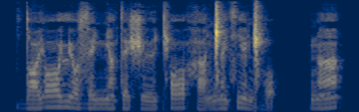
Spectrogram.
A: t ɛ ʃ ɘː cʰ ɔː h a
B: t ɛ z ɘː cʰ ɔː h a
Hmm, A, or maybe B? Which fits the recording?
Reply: A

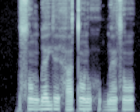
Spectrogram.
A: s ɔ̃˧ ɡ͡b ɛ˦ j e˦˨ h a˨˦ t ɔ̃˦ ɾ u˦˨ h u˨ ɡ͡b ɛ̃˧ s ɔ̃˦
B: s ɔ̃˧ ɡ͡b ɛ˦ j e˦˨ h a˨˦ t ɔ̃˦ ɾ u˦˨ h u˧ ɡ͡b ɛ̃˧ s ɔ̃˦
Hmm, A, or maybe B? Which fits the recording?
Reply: A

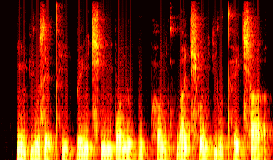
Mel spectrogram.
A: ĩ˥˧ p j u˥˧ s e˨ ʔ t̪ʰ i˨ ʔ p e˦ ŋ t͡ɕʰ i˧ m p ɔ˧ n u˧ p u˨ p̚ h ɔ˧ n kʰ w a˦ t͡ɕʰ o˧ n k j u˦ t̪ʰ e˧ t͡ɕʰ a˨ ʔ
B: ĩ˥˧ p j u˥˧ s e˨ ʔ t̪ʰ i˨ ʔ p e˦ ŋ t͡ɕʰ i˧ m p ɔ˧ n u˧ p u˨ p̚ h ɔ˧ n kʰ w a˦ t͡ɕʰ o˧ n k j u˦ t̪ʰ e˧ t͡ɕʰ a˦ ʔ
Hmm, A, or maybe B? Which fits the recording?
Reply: B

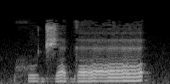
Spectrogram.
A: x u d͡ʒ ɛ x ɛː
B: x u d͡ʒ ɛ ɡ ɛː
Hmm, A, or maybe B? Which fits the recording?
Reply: B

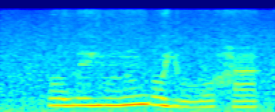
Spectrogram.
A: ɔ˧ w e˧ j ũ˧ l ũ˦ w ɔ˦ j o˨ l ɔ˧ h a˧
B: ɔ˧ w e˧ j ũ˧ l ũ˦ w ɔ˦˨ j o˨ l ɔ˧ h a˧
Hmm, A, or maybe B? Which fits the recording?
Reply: B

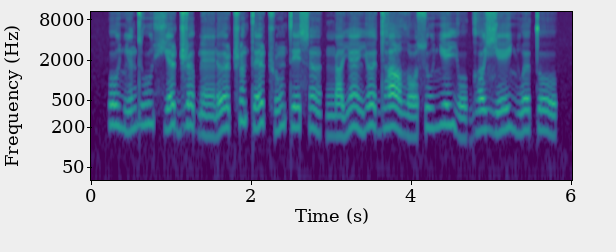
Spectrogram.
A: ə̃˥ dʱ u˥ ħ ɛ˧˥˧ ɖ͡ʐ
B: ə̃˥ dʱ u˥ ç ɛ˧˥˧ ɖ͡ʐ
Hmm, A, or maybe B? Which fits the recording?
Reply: B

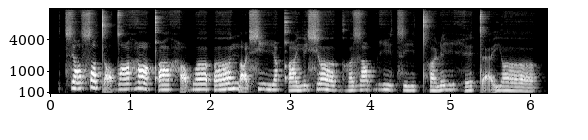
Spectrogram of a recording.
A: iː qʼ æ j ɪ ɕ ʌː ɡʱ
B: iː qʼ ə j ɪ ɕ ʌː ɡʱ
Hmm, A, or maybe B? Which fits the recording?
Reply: A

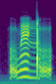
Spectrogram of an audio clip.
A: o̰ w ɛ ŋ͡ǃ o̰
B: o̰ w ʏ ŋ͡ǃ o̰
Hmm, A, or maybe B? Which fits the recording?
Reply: A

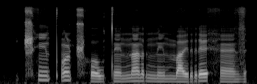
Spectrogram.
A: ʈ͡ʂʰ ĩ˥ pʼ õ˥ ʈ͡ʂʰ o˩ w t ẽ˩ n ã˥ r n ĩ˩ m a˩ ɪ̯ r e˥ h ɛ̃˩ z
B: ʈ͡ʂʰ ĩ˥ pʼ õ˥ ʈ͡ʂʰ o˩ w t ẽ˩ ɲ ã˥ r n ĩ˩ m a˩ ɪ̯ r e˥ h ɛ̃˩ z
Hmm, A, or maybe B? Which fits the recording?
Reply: A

